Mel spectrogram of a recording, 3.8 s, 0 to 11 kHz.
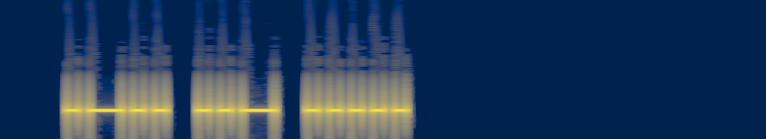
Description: Morse code, heard as a keyed tone, about 22 wpm, 700 Hz. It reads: LU5
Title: Callsign Prefixes for Top 50 DXCC - 22wpm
